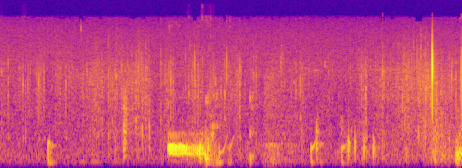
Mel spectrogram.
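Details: Stomach growling (borborygmi), first while swallowing a small amount of water mixed with air and then as after-effects: brief soft gurgles and one louder rumble over room hiss.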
